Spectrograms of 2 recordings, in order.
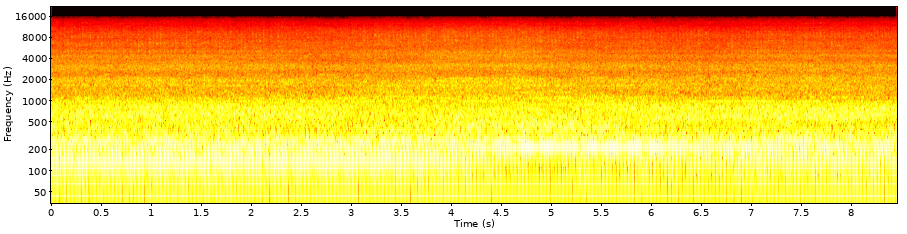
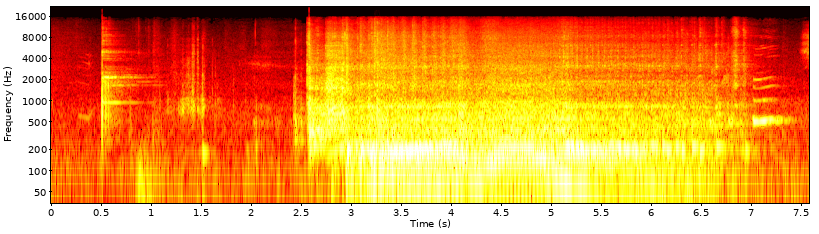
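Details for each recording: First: Craftsman DLT 46" riding mower, 25hp Briggs and Stratton V-twin, first run after sorting basketcase wiring: steady, even drone at constant speed, no misses, knocks or surging; runs good, some smoke burning off around valve covers. Normal running. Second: Craftsman DLT 46" riding mower, 25hp Briggs and Stratton V-twin with messed-up wiring: catches on sprayed starting fluid, runs rough about four seconds, then dies; runs on starting fluid only, fuel supply problem suspected, not confirmed.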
